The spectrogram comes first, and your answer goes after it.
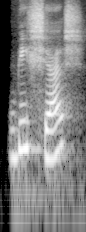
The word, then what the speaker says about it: বিশ্বাস: যেমন তক শশুর স্বাধীন শব্দের মধ্যে বা শেষে বফলা যুক্ত হলে সেই ব্যঞ্জনে দ্বিতীয় উচ্চারণ হয়। যেমন অশ বিশ্বাস পক্ষ।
